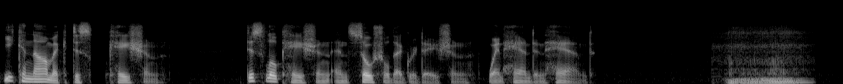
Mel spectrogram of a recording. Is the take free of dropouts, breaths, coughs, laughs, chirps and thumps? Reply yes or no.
no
